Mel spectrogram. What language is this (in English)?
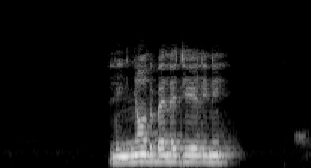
Basaa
